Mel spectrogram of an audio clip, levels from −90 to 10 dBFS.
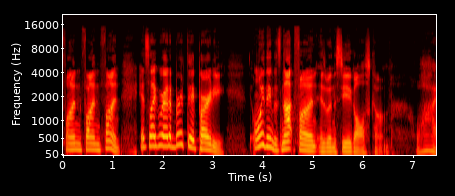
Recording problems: abrupt cut into speech; at the end

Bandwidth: 15 kHz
